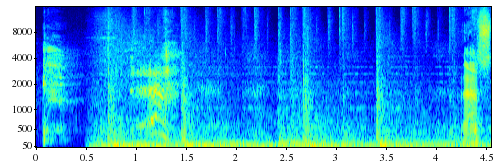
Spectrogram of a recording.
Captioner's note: coughing; grunting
